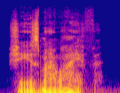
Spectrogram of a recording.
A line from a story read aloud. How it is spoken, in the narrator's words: he said softly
